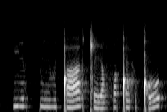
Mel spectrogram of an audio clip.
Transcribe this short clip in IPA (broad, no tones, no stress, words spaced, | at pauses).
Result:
jizpːiːvi ǃaːz ǁeːzsˤə˞ǃexə ǃʼo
